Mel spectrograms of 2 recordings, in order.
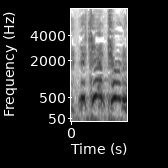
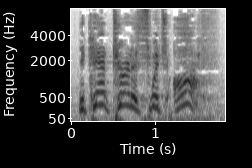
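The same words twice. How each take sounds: First: Laughing. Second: Said in the usual way. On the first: Acted. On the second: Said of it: "Did you know that?".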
